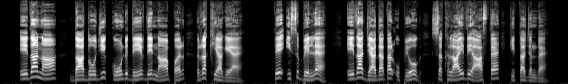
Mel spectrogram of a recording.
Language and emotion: Dogri, neutral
